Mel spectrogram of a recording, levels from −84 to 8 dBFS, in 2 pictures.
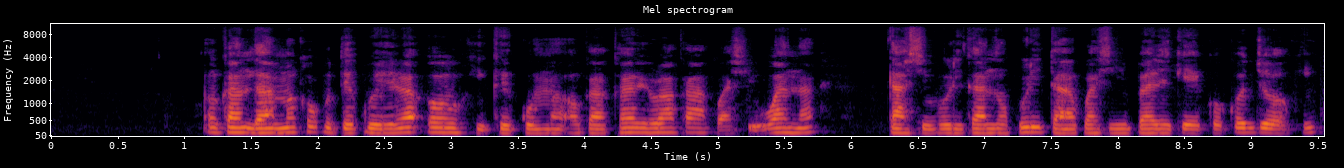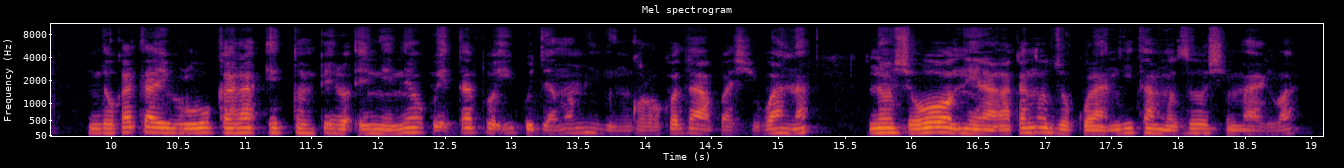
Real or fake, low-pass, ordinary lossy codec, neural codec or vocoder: fake; 9.9 kHz; AAC, 48 kbps; vocoder, 22.05 kHz, 80 mel bands, WaveNeXt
